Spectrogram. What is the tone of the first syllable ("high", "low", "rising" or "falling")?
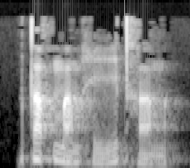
high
